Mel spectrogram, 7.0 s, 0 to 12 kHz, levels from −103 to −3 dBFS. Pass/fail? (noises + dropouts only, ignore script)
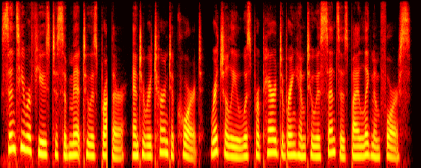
fail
